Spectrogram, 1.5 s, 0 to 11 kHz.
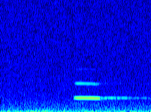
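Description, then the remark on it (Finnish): A single pure, monotone whistled note from a Eurasian pygmy owl, Europe's smallest owl and only bullfinch-sized, rings out briefly and fairly softly, then fades. It is heard from a yard in the dark before 5 a.m. in early April, against a quiet, hushed background with no voices. “Äänessä on Euroopan pienin pöllö, varpuspöllö, vain punatulkun kokoinen, palleromainen, pikkupeto vailla vertaa.”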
